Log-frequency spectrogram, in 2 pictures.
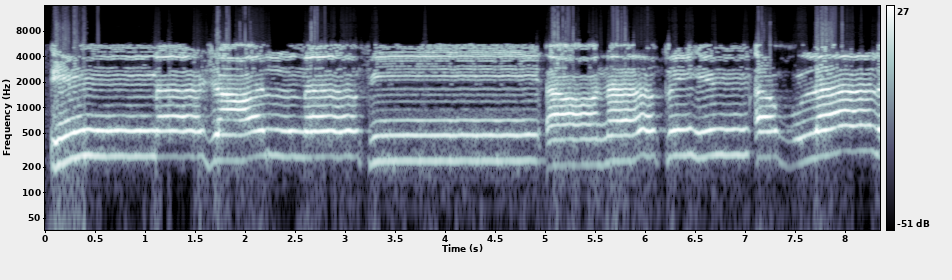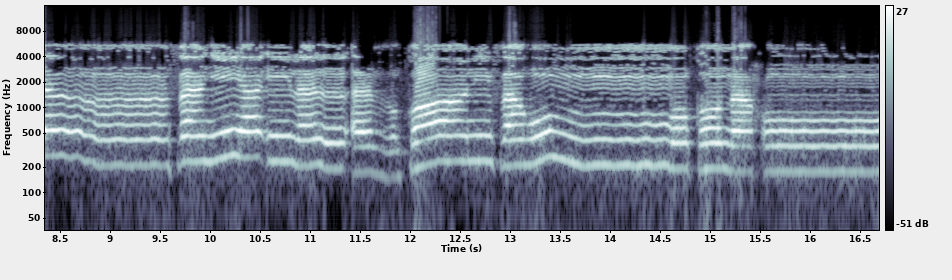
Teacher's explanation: Fahum, silent meme followed by another meme. Idgham Shafawi. Fahum, so he'll have to do also, what type of, he'll have to do gunna.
